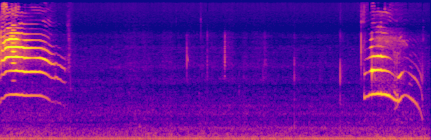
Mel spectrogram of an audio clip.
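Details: Kitten, one of a litter, called baby girl and said to be angry at her sister, gives two loud, high, harmonic meows, each sliding downward and lasting under a second, about five seconds apart, with a low hum in between.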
